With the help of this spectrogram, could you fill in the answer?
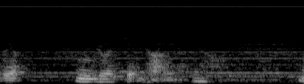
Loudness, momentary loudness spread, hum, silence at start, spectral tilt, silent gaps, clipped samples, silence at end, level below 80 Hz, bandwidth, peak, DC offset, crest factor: -34 LUFS; 16 LU; none; 0 s; -12.5 dB/octave; none; under 0.1%; 0 s; -78 dBFS; 16.5 kHz; -16 dBFS; under 0.1%; 18 dB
